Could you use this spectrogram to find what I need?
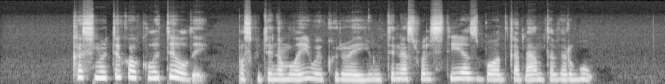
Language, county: Lithuanian, Vilnius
